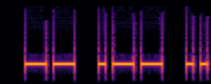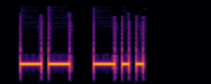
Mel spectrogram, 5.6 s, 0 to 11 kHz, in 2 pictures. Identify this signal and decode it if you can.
Morse code, heard as a keyed tone, about 13 wpm, 800 Hz. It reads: MWIMD
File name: LEZIONI / 3 MWRO / 3 MWR 12wpm 1711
